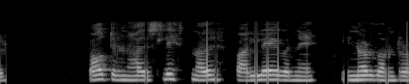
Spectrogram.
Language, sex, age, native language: Icelandic, male, 12, Icelandic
